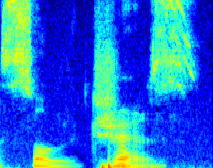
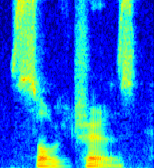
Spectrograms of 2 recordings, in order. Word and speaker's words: soldiers: لاحظ بأن كلمة soldiers رغم عدم وجود صوت ج فإننا ننطقها soldiers soldiers، وذلك بسبب التقاء صوت الد مع ي، لأنها كانت ستنطق soldier لكن بسبب كما قلت تصادف التقاء هذين الصوتين فهي تتحول لج.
